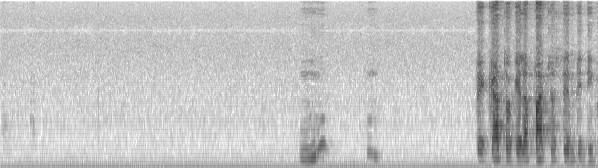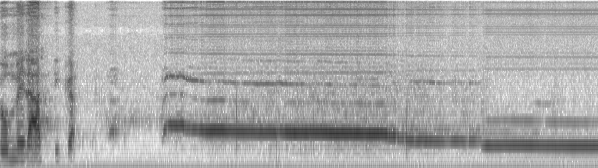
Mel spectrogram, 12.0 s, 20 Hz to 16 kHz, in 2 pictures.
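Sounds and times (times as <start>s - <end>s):
speech: 3.0s - 3.9s, 4.8s - 6.8s
jackal howling in a long high wail: 7.6s - 11.9s.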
